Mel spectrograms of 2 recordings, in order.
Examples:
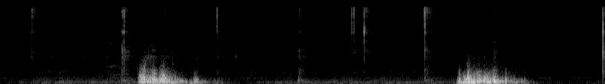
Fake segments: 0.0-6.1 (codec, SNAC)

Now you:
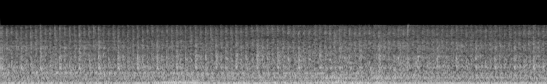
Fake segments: 0.0-2.5 (vocoder, Vocos); 3.3-5.5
